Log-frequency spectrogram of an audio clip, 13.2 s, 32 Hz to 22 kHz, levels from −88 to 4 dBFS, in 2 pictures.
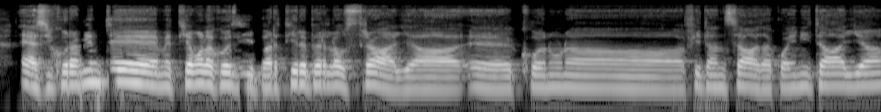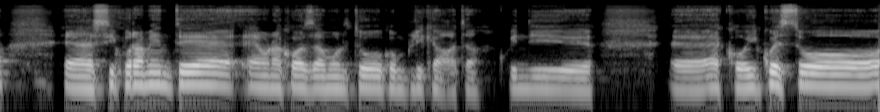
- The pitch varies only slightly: No, average, 3.4 semitones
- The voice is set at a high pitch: No, medium, 140 Hz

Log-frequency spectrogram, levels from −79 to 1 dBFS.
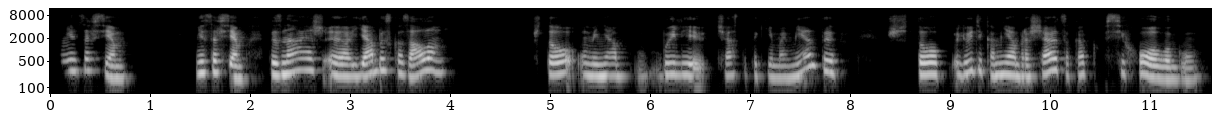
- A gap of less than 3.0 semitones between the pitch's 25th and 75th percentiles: No, average, 3.6 semitones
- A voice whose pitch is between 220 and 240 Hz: Yes, high, 225 Hz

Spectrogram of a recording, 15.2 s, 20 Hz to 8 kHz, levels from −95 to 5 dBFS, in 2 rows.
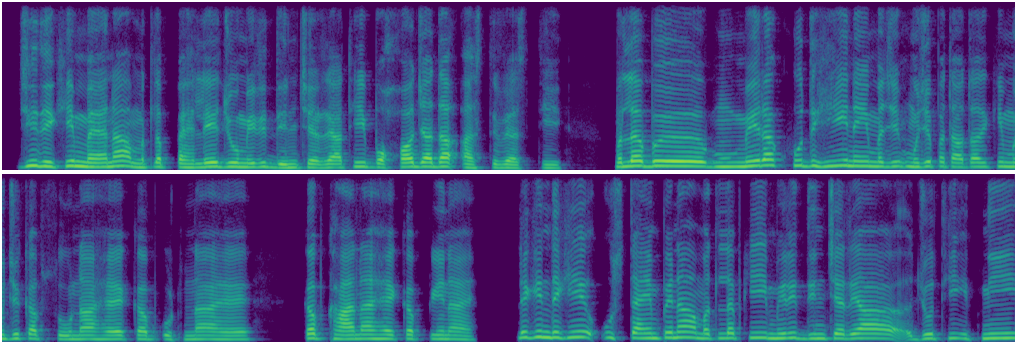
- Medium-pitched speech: No, high, 200 Hz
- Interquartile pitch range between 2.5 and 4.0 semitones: Yes, average, 3.7 semitones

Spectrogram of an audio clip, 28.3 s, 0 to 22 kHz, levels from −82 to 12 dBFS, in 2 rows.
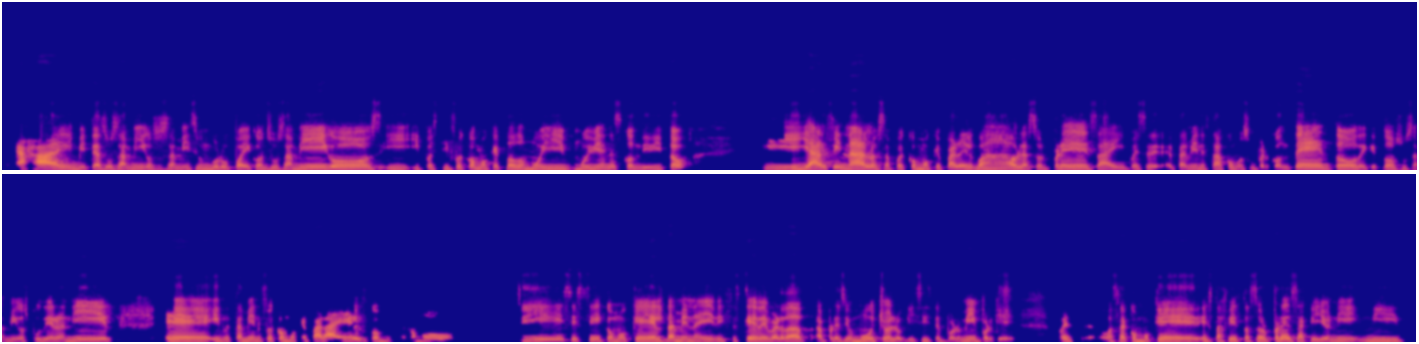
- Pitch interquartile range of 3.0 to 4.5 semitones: No, narrow, 2.5 semitones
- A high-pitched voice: Yes, high, 230 Hz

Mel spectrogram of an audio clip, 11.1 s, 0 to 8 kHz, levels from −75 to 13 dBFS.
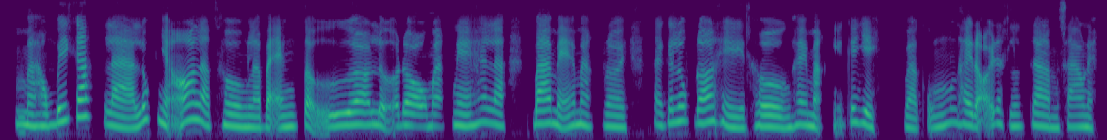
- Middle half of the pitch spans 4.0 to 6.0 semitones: No, average, 3.6 semitones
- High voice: Yes, high, 215 Hz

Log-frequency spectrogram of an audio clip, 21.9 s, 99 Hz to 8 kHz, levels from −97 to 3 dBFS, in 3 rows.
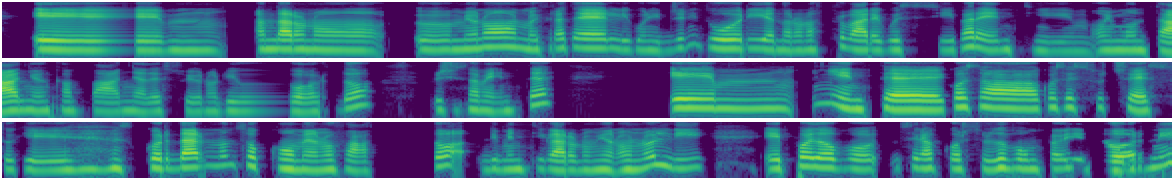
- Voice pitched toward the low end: No, high, 200 Hz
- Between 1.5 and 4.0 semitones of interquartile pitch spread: Yes, narrow, 2.6 semitones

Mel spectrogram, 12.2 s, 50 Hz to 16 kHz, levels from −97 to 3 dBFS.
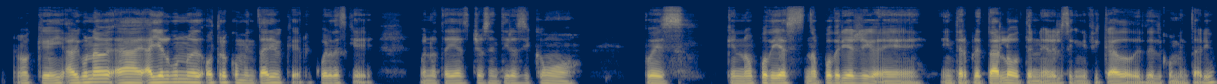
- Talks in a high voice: No, low, 110 Hz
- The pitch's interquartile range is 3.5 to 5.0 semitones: Yes, average, 3.8 semitones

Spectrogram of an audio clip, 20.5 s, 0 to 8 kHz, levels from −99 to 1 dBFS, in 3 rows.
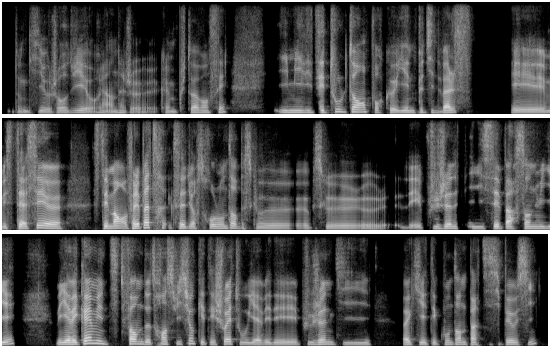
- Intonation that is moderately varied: Yes, average, 3.3 semitones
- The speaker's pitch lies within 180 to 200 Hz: No, low, 135 Hz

